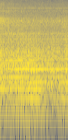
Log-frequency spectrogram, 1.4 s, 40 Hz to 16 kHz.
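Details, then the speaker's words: Harman Kardon 330B receiver on AM using its built-in antenna: steady, even buzz with a hum-like edge, picked up from electrical noise on the bench that would go away if equipment were switched off. "i got a little bit of noise on my bench here and you can hear that buzzing picking it's picking up a buzzing if i start to turn things off that would go away"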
